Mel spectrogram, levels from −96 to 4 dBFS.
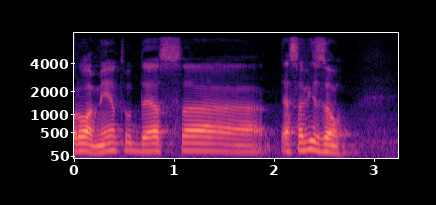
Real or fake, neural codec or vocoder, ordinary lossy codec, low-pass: fake; codec, 16 kHz, 8 kbps, FunCodec, trained on LibriTTS, 25 frames a second; none; 7.2 kHz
